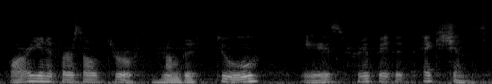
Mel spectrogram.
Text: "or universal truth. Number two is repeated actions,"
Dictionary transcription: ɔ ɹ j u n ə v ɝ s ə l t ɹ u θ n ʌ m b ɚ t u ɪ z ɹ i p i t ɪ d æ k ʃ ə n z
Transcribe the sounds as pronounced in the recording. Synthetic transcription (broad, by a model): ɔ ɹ j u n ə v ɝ s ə l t ɹ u f n ʌ m b ɚ t u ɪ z ɹ i p i t ɪ d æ k ʃ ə n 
